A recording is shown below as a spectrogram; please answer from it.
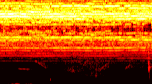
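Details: A cicada, found on a comal, gives a steady, high-pitched buzz that holds without a break; people once said its sound was calling the rain.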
